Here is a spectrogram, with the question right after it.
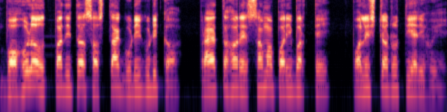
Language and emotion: Odia, neutral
